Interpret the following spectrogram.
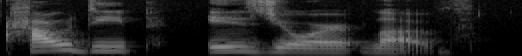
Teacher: So in English in connected speech sometimes a final Z sound in a word and an initial Y sound in the following word combine to make a sound at the boundary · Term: coalescence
